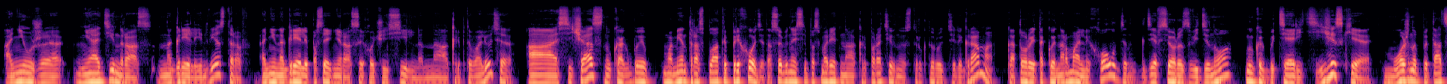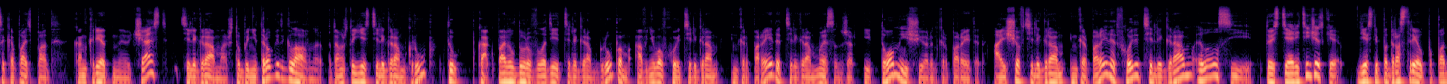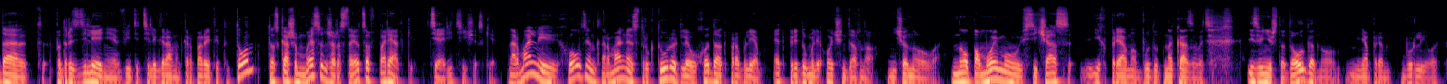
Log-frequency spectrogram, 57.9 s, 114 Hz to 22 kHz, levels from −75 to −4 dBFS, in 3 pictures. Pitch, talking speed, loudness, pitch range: 105 Hz, 140 wpm, -21 LUFS, 95-120 Hz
